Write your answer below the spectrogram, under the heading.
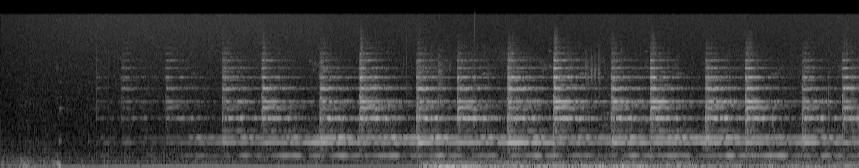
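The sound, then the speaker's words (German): Church bells toll for a funeral in a Spanish village, many loud, regular strikes with long shimmering overtones, over a deep rumbling undertone that swells partway through. “Das Geläut dieser Glocken macht mich krank.”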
